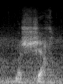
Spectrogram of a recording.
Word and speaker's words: Mashiach: Mashiach, that's how you say it.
